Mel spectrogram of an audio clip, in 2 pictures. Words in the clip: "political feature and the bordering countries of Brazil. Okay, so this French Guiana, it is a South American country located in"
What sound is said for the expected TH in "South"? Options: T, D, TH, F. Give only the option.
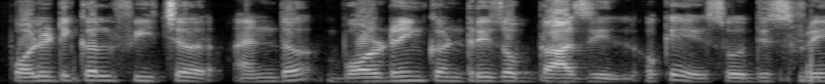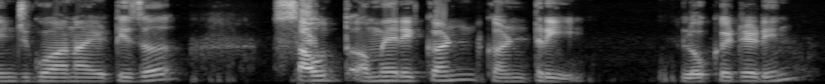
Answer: T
